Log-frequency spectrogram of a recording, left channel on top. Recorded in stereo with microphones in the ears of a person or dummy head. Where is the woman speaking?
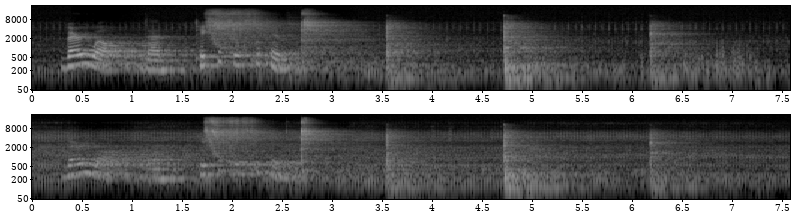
65° left (ahead or behind), 0.6 m.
